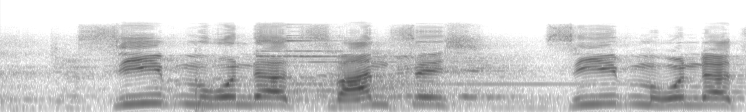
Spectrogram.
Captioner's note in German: Unruhe - Glockenzeichen der Präsidentin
